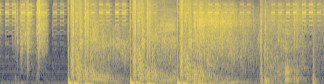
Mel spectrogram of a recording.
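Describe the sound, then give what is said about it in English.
Glock pistol gunfire in a video game: several sharp, loud shots in an irregular rhythm, with reverberant tails between them. “Alright, I'm gonna go back to the Glock. I'm really showing off with this gun.”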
